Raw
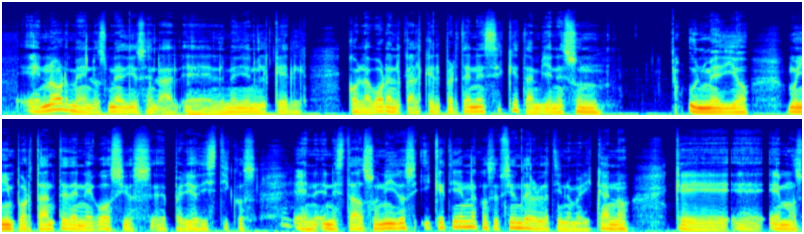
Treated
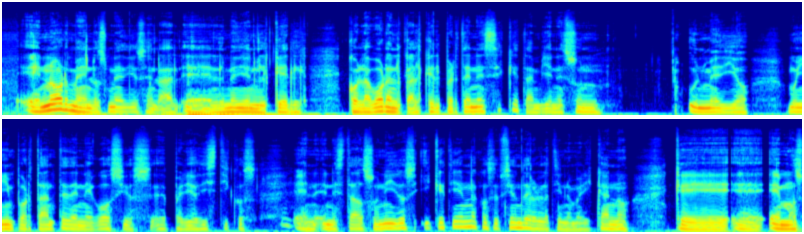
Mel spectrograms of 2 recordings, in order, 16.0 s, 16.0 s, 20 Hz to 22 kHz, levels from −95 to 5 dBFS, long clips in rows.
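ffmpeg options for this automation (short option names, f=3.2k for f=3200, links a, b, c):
-af "volume=24dB,afade=t=out:st=0.76:d=0.51:silence=0.251189,afade=t=in:st=1.27:d=0.62:silence=0.266073,afade=t=out:st=3.85:d=1.24:silence=0.354813,afade=t=in:st=14.18:d=1:silence=0.398107"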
